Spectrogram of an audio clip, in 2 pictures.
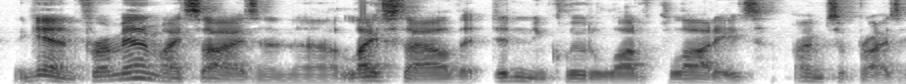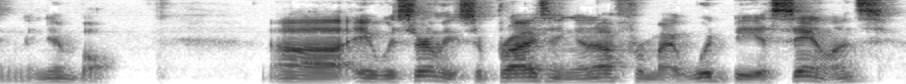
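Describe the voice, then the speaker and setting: A man's voice: fairly low pitch, pushed and bright. A man narrating a first-person pulp adventure story with wisecracking, self-mocking, hard-boiled asides.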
